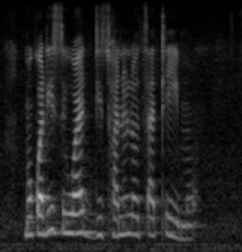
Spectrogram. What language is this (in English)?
Tswana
